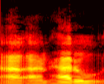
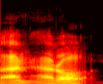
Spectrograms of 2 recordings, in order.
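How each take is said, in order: First: The word ends with the vowel u. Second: The word ends with the vowel a. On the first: The noun is in the nominative case. "marfu'nya al-anharu ya tandanya doma" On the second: The noun is in the accusative case. "mansubnya al-anharo tanda mansubnya fathah"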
